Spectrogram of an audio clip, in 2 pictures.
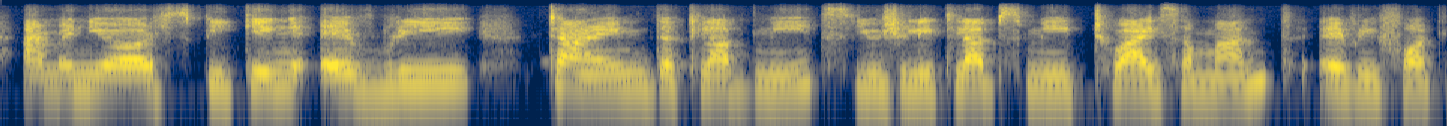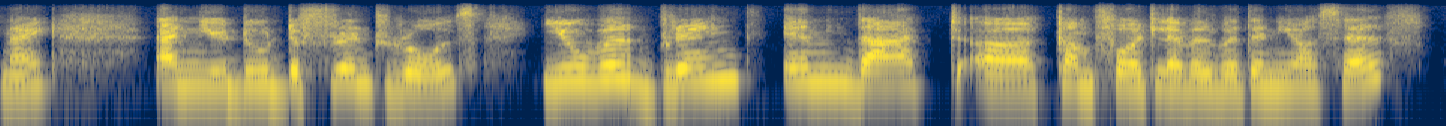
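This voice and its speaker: A woman speaker at a workshop giving encouraging, measured advice with some fillers. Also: mid-range voice, a bit bright.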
